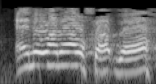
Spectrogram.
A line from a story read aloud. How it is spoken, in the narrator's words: he shouted out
